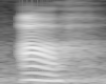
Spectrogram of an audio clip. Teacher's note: ہا یعنی کہ چھوٹی ہا، یہ سینے کی طرف حلق کے نیچے کے حصے سے آتا ہے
